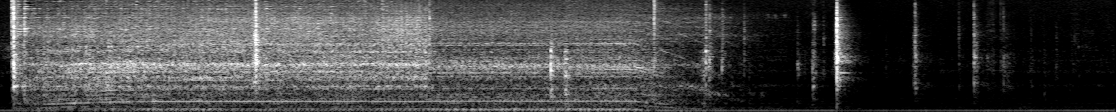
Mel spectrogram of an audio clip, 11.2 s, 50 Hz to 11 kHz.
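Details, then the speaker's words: Kenwood Chef A701/A mixer on speed 1 with its centrifugal speed controller: an even, mid-pitched motor hum under gearbox load. The note stays unchanged when the cover is removed, showing normal speed regulation. "I put this on to number one and then when I remove the cover if you listen carefully the note from the motor won't change like that"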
